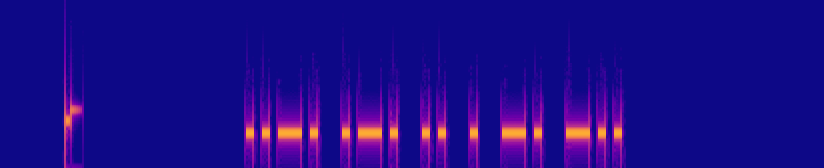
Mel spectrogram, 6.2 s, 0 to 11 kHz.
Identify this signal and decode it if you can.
Morse code, heard as a keyed tone, about 20 wpm, 700 Hz. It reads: FRIEND
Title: Top 500 Words 20wpm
